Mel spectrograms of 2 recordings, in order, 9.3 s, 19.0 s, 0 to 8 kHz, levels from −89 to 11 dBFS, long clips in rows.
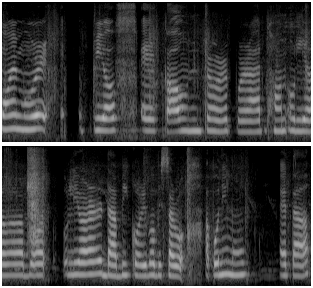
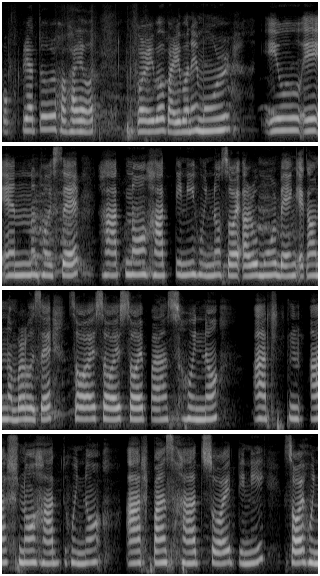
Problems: background sounds at intervals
